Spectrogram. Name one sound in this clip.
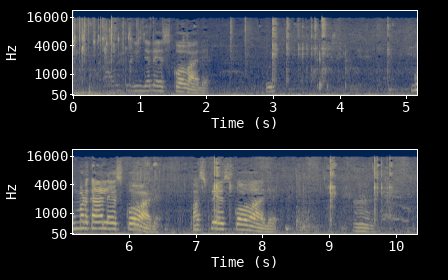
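An older woman speaks with animation nearby.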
